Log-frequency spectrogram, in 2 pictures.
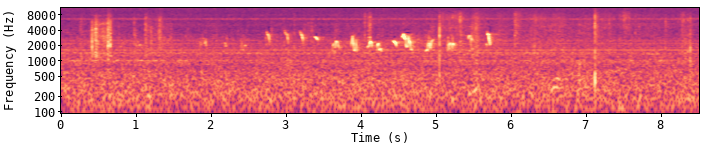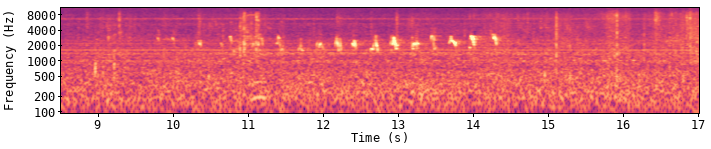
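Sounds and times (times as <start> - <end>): faint bird chirps: 0.1 - 5.9, 9.7 - 14.5.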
